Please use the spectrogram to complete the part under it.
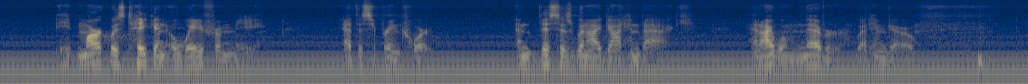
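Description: A man speaks with animation into a microphone in a large hall.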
